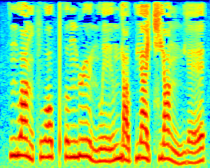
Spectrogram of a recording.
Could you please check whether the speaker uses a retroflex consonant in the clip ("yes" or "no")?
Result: yes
